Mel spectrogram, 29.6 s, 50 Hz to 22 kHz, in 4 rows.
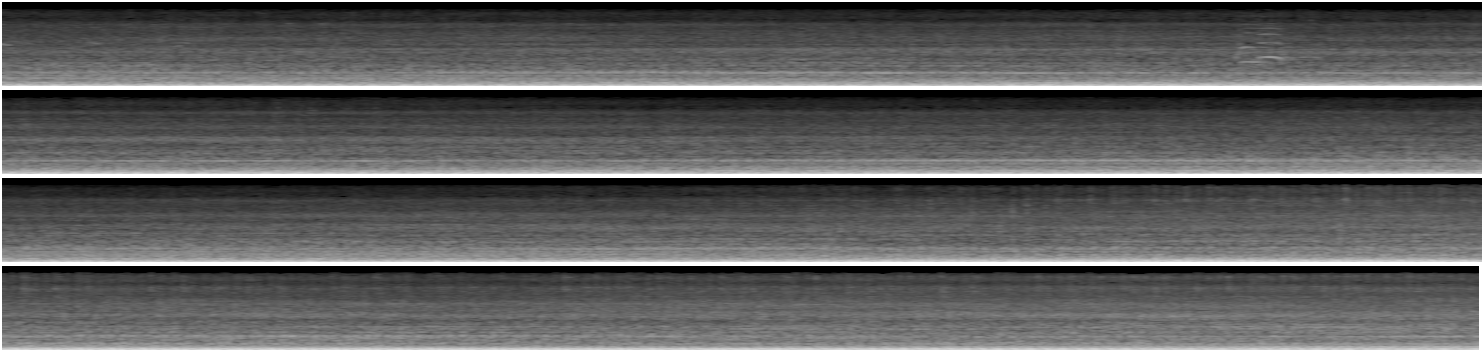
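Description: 1959 Chevrolet Impala hardtop's engine idling steadily with a deep rumble, a little louder for a few seconds about two-thirds of the way through.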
